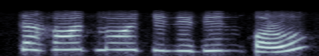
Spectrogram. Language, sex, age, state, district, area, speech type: Assamese, female, 30-45, Assam, Nagaon, rural, conversation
